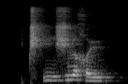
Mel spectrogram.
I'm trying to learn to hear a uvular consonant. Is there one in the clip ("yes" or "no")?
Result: yes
